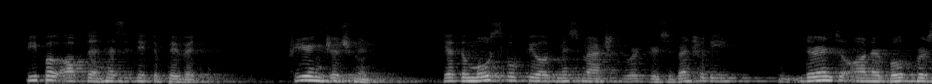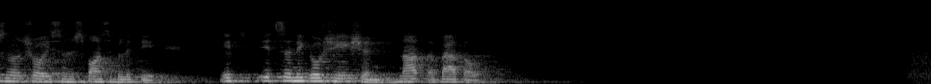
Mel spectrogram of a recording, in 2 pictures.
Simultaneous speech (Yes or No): No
